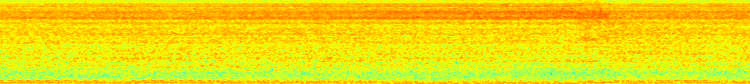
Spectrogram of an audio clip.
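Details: Cadillac ("Lil Debby") restarted after fuel-line hose clamps were tightened during diagnosis of a brand-new but failing fuel pump; steady, even low rumble with no misses, surging or knocks. Normal idle.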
